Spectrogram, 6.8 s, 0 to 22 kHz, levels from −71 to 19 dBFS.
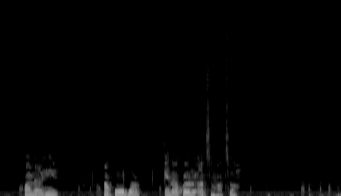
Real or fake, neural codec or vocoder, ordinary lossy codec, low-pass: real; none; none; 19.8 kHz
